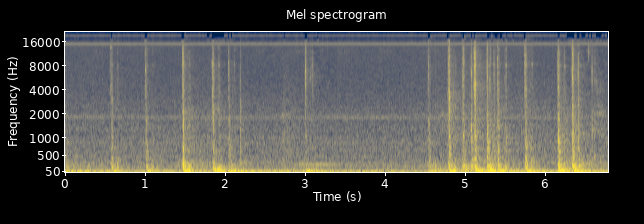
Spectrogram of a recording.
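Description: Computer keyboard typing in short irregular bursts of crisp, fairly close key clicks with brief pauses between words, against a steady low background hum while a heading is entered.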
